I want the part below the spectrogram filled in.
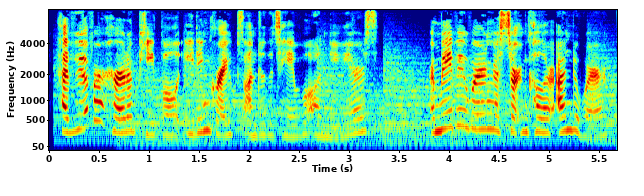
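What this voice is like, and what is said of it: Weird-sounding voice, recovering from illness. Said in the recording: “my voice is very weird this episode. I'm still recovering from being sick.”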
